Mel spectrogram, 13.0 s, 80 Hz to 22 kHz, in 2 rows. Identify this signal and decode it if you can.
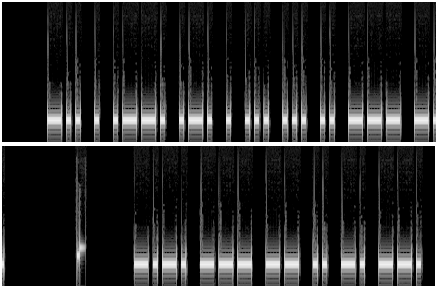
Morse code, heard as a keyed tone, about 17 wpm, 700 Hz. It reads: DEPRESSION COMING
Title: Sentences from Top 1300 Words - New Word Drill Alt - 17wpm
